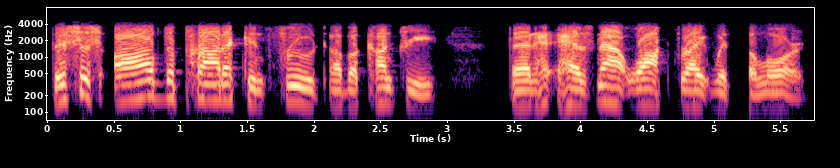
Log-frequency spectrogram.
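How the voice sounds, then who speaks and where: A man's voice: medium pitch, measured pace, no echo. A man co-hosting a ministry radio show, blunt and rising to fervent emphasis. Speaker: ministry co-host. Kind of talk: impassioned radio commentary. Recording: dry, phone-like lo-fi line.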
